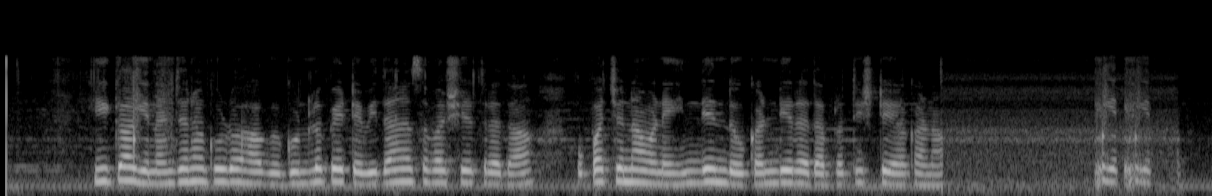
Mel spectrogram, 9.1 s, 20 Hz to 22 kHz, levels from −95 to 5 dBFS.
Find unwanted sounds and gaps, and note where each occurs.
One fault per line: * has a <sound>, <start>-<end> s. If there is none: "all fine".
* has a laugh, 8.2-8.6 s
